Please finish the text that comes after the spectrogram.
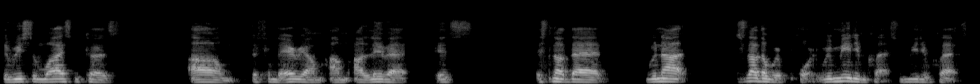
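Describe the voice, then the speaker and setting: A man's voice: medium pitch, steady tone, normal speed. A man hosting a podcast in casual chat, often repeating his phrases. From Houston area, United States. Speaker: podcast host. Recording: dull, lo-fi audio.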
